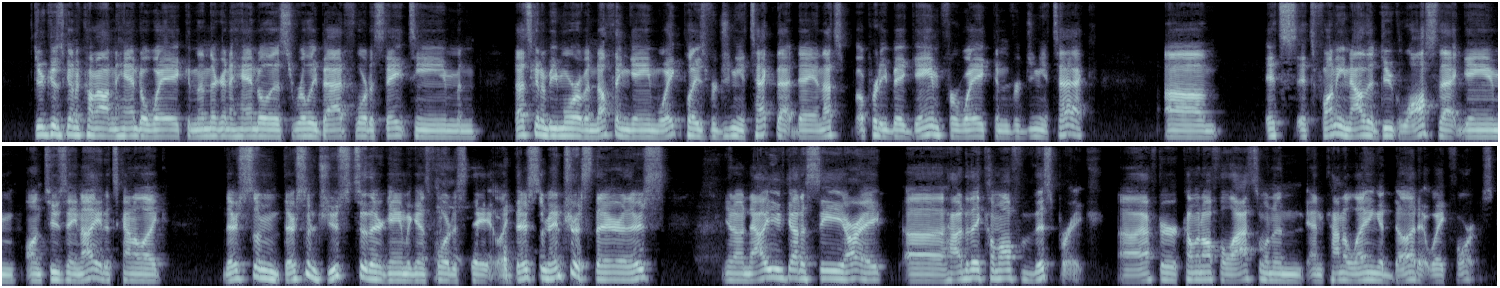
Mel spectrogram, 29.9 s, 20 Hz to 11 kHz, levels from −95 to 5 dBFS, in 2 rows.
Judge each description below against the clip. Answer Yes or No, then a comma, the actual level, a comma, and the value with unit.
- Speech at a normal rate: No, fast, 235 wpm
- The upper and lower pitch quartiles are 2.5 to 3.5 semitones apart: Yes, average, 2.8 semitones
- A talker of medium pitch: No, low, 115 Hz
